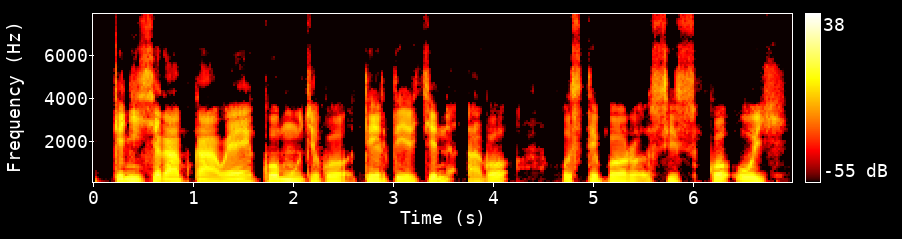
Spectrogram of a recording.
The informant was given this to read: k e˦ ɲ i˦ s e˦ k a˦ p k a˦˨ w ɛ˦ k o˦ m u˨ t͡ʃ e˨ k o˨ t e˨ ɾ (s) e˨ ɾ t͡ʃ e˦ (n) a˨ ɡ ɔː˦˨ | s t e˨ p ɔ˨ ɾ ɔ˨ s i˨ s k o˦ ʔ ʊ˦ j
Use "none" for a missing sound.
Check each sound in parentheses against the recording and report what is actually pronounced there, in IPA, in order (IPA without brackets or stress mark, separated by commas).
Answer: t, n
